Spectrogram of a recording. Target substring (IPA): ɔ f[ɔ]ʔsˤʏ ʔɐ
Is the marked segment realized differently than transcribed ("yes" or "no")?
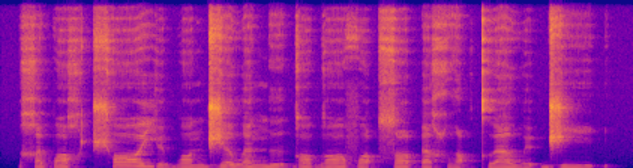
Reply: no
